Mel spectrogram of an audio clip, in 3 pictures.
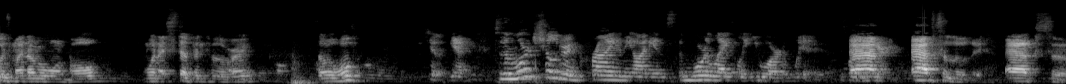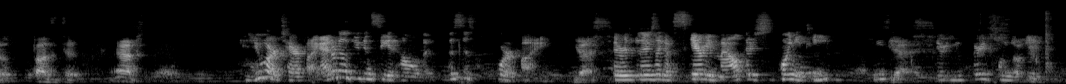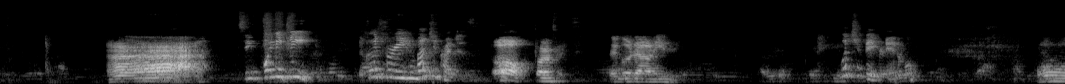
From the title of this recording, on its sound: Indy Mayhem Show On Location: Frightmare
